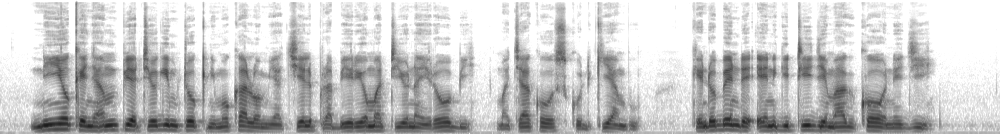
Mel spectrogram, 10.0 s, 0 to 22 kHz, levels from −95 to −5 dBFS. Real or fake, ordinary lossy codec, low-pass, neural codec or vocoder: fake; none; none; vocoder, 44.1 kHz, 128 mel bands every 256 samples, BigVGAN v2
